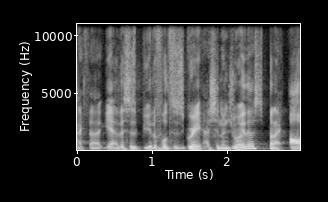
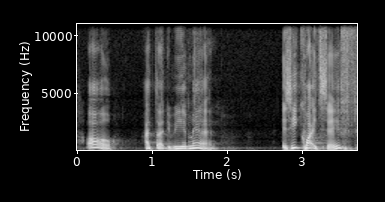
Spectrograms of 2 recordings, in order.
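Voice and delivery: put-on small, girlish voice pitched up high; 7 semitones higher than usual. Reading Susan's line from the C.S. Lewis story, Susan's little girl voice. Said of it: "That's my best little girl voice".

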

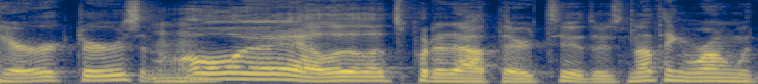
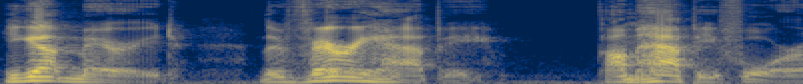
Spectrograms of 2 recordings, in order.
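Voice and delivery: very deep, grizzled soldier character voice; 7 semitones lower than usual. Quoting the soldier's reply, in a soldier voice. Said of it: "That was my best soldier".

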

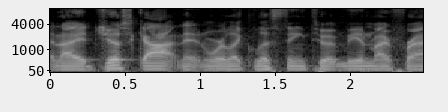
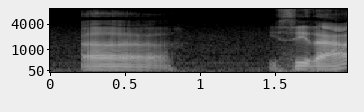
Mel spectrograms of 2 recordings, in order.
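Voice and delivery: normal talking voice

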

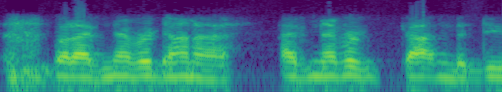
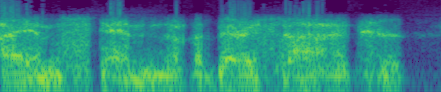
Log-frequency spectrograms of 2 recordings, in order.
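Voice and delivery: deep, low, very slow character voice; 5 semitones lower than usual. Showing how a character would sound, speaking in Sten character voice. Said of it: "He would sound something like this".

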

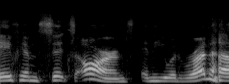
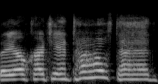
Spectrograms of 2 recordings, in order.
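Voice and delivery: screaming mascot voice, higher; 6 semitones higher than usual. Recalling old ad mascots, doing a screaming Sponge Monkeys imitation. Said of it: "these mascots who screamed".

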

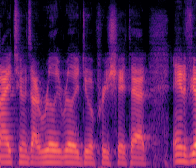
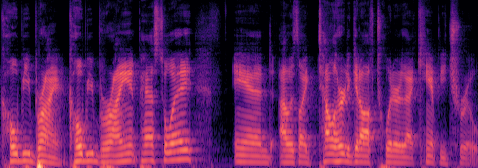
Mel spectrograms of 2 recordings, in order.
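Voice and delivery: ordinary talk

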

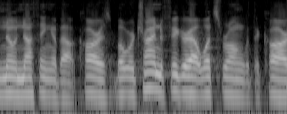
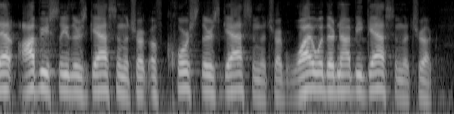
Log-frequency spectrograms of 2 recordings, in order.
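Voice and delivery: ordinary delivery

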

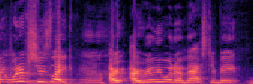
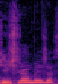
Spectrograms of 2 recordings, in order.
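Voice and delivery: quiet mumble under the breath; 11 dB quieter than usual. Following a suggestion on how to deliver a line, mumbled under the breath. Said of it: "What if you just mumble it under your breath?".

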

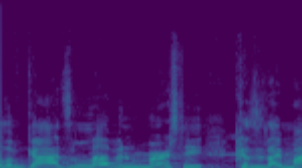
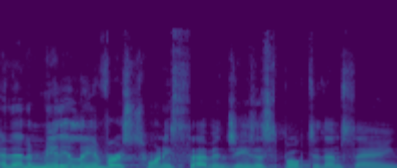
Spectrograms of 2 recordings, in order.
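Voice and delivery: ordinary talk

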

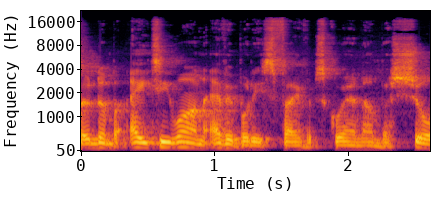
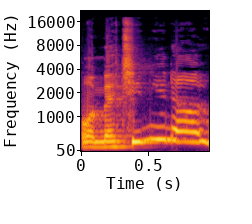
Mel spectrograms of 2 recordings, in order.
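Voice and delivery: put-on very high-pitched Birmingham accent. Retelling what the stranger in the car park said: brummie accent. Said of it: "my new Brummie mate said".

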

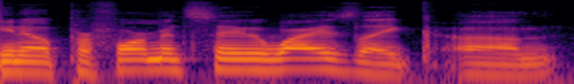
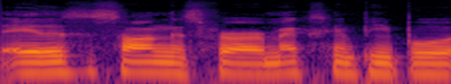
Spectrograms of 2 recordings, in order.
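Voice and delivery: ordinary talk, nothing marked

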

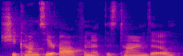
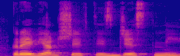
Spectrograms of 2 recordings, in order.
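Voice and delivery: slow, drawled, put-on Russian accent. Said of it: "What does a Russian accent have to".

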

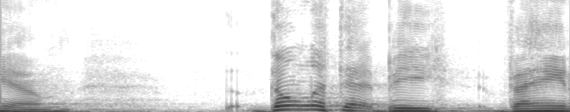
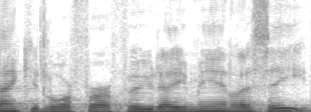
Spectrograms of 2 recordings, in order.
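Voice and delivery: hurried, quick, run-together, rattled-off words. Retelling a quick grace said at the table, rattled off pretty fast. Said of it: "That's pretty fast".

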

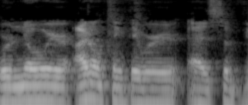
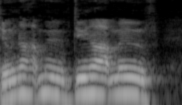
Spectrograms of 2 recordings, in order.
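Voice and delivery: urgent, high, slow, drawn-out shouted yell; 7 semitones higher than usual. Retelling what two people sitting above yelled on waking: imitating people yelling. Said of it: "they're yelling".

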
